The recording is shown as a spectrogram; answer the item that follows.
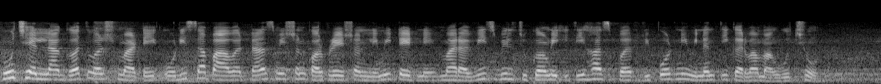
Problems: constant background noise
